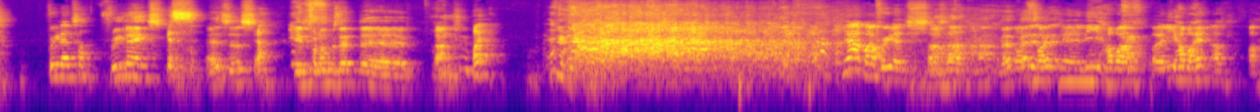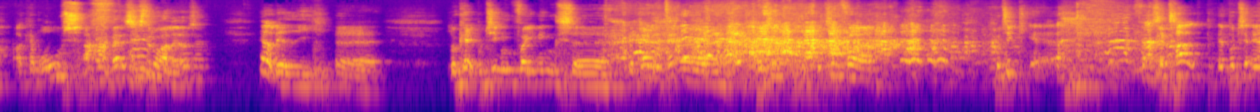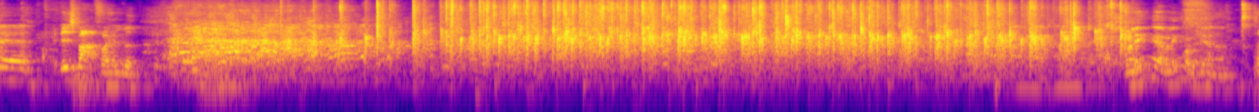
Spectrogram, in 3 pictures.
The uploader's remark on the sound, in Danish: LIVE fra Hanstholm Madbar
